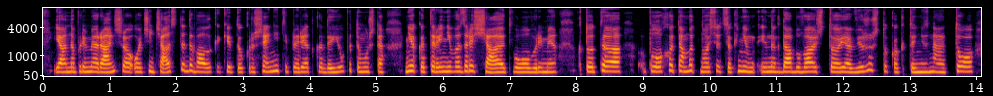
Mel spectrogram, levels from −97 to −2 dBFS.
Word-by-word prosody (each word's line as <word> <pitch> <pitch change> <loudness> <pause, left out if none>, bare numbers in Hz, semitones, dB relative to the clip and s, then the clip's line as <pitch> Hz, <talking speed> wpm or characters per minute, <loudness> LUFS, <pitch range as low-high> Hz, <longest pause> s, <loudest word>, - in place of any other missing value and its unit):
Я, 210 -2 +5
например, 220 +1 0
раньше 220 +4 +4
очень 215 +1 -1
часто 215 +7 0
давала 220 -5 +1
какие-то 215 -1 -5
украшения, 220 +4 -1
теперь 220 -4 -5
редко 215 0 -3
даю, 200 +3 -1
потому 220 -2 -4
что 205 -1 -3 0.3
некоторые 225 -2 +2
не 230 0 +1
возвращают 215 -4 +2
вовремя, 205 0 0 0.3
кто-то 230 +1 +4 0.4
плохо 235 +4 0
там 245 -2 -1
относится 220 -3 -4
к 210 - -19
ним. 235 -4 +1
Иногда 220 0 +2
бывает, 220 +1 +1
что 220 -1 -2
я 210 -1 +3
вижу, 225 +9 -1
что 245 -4 -10
как-то, 205 0 -5
не 205 +1 +2
знаю, 205 -2 -1
то 235 -2 +1
220 Hz, 140 wpm, -24 LUFS, 210-230 Hz, 0.4 s, Я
